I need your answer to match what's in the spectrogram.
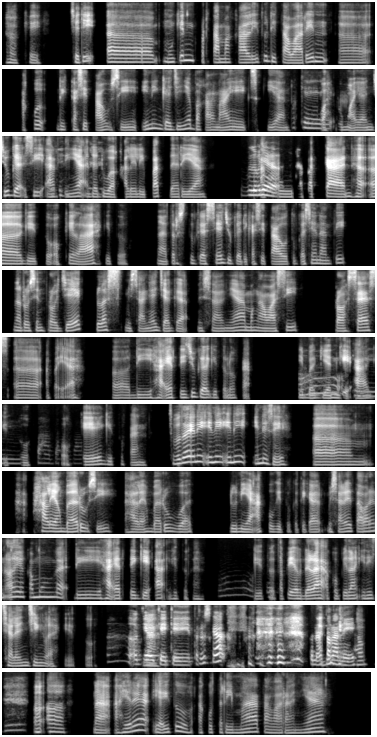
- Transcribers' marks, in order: other background noise; chuckle; in English: "challenging"; chuckle
- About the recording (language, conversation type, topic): Indonesian, podcast, Kalau boleh jujur, apa yang kamu cari dari pekerjaan?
